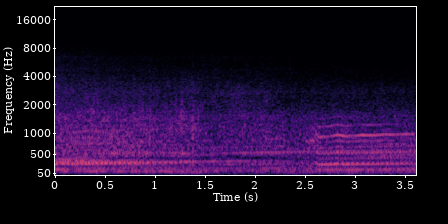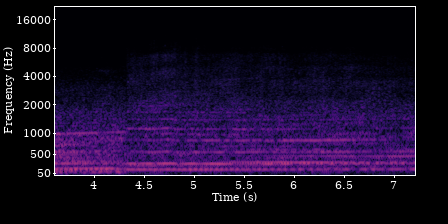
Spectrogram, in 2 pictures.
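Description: A TVR race car at Donington Park during a Classic Sports Car Club race drones past with a sustained engine note whose pitch shifts partway through, loud and steady without talk.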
